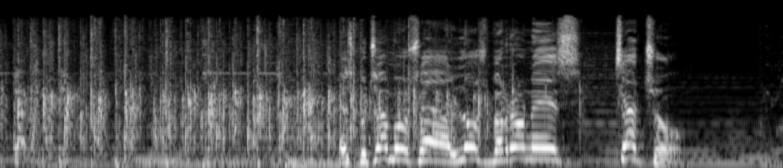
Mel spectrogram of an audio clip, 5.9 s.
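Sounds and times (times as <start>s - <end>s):
crowd applauding: 0.0s - 4.6s
speech: 2.6s - 5.2s.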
